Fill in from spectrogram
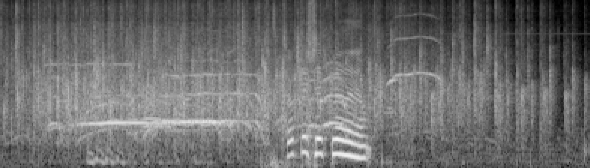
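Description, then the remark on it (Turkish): An audience gives a thank-you applause, clapping steadily for several seconds, a dense wash of many hands clapping, while a voice speaks briefly over it and the clapping tapers off toward the end. “basmadan önce bir teşekkür alkışı alabilir miyiz?”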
